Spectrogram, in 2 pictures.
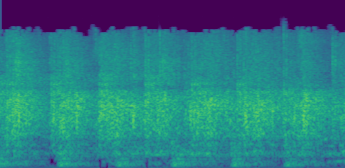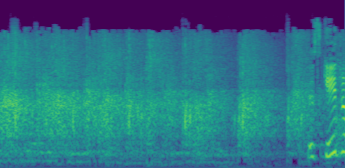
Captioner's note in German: Beifall SPD und Freie Demokraten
